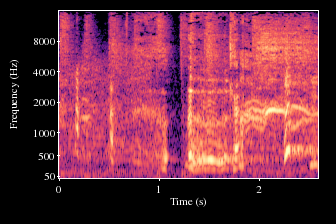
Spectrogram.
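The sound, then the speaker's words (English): A person who has just eaten a nacho chip coughs in a few short, sharp bursts, then gives a longer, strained, throaty hacking that sounds like choking. “I snuck one of those nacho chips I'm coughing on.”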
